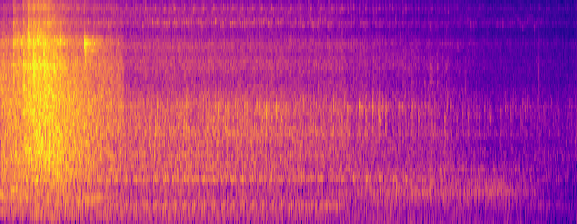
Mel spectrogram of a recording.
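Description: SUV engine running as the vehicle drives away over sand, loudest about half a second in and then fading away steadily over several seconds.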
